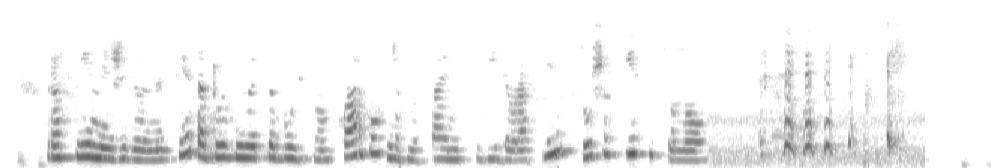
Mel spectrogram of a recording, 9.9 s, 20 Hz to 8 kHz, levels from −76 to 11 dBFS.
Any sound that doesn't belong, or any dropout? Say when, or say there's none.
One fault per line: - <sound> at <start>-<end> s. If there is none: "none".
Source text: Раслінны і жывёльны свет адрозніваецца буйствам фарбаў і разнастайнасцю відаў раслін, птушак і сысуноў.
- laugh at 7.6-9.1 s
